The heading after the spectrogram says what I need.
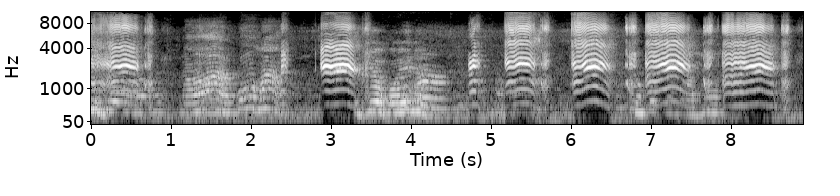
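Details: Repeated loud, high-pitched wailing cries in bursts about once a second with brief breaths between; a vigorous cry from a newborn born after normal vaginal delivery.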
